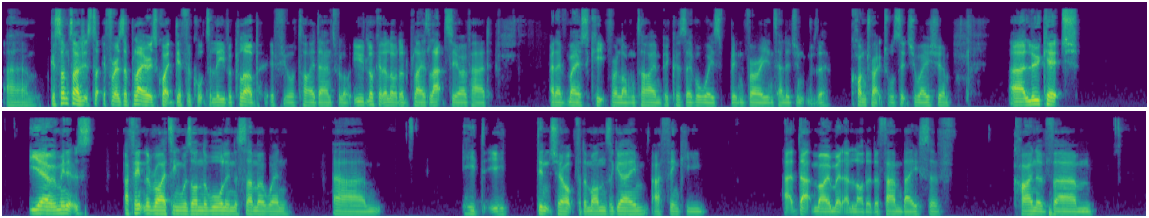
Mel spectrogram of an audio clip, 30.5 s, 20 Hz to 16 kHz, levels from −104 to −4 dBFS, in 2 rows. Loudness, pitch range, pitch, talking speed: -26 LUFS, 100-110 Hz, 105 Hz, 190 wpm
